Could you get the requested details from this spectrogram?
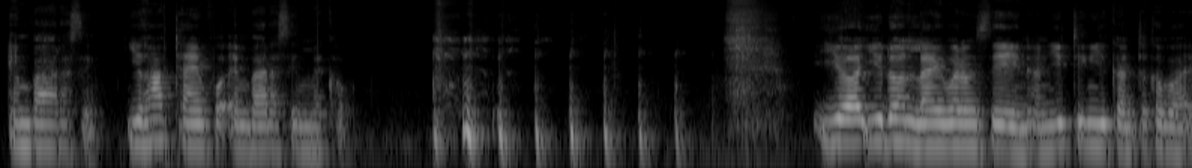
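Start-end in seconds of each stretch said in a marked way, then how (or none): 2.9-4.3 short breathy scoff of a laugh; quiet dismissive chuckle at the critic; soft scoffing laugh. Real, not acted. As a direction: laugh it off under your breath. Mocking a makeup critic.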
